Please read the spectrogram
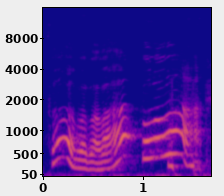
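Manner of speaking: high, loud "Ba, ba, ba" babble; baby babbling. Shown as a demonstration. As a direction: babble like an infant jargoning. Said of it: "that jargoning".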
